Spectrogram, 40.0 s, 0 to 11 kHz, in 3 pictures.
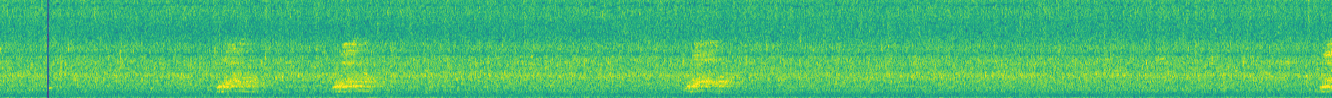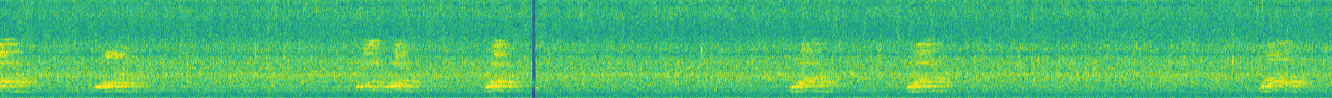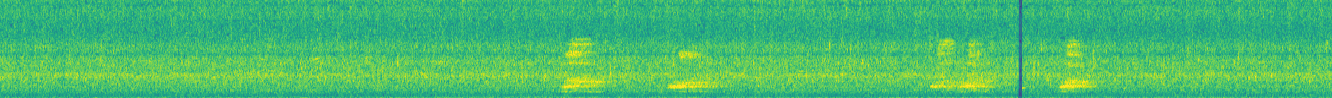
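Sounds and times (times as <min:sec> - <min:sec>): running water: 0:00.0 - 0:39.9
bird giving harsh calls: 0:03.3 - 0:03.8, 0:06.9 - 0:07.4, 0:13.2 - 0:14.8, 0:16.9 - 0:17.6, 0:18.2 - 0:18.6, 0:21.2 - 0:21.8, 0:25.9 - 0:26.4, 0:32.3 - 0:33.8, 0:36.0 - 0:37.6.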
